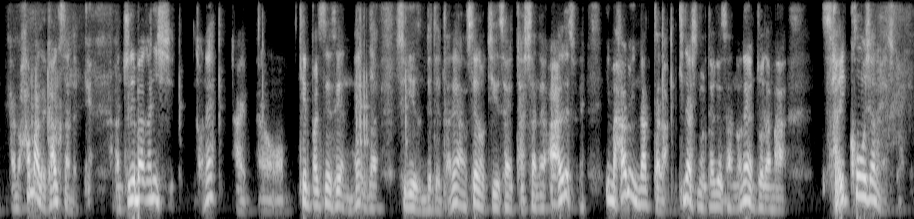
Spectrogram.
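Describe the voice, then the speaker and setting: With a dry, close sound and no echo, a high-pitched man talks very fast in an animated tone, making very wide pitch swings and big swings in loudness. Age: 50s. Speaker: podcast host, comedian and actor. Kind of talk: casual monologue.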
